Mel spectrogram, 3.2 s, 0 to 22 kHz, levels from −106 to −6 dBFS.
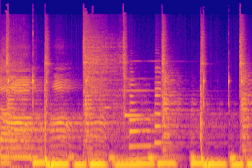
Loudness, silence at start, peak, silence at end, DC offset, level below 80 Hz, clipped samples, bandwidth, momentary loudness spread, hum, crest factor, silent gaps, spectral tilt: -22 LUFS; 0 s; -6 dBFS; 0 s; under 0.1%; -22 dBFS; under 0.1%; 15 kHz; 3 LU; none; 14 dB; none; -4.5 dB/octave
